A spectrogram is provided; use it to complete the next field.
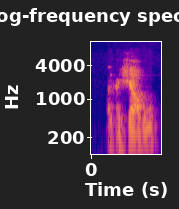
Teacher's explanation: Al-isyaru ro tebal di situ tafkhim karena dhammah.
